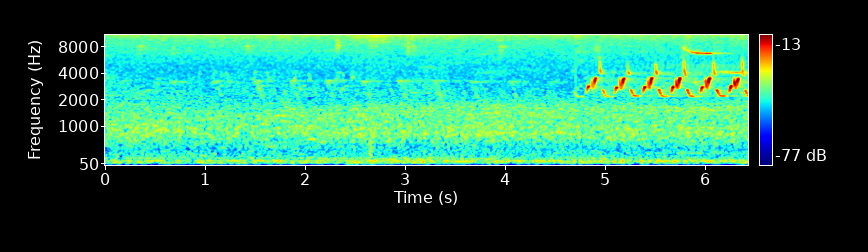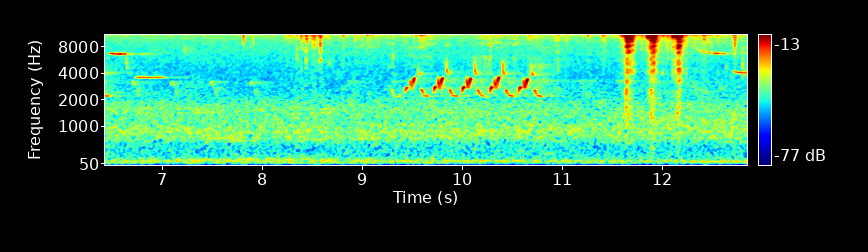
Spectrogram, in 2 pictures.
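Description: A songbird singing a quick run of about five notes, twice, over a steady low background hum. Near the end, three sharp clicks.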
